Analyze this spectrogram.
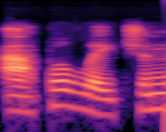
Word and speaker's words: Appalachia: Now, what we're talking about tonight is the Appalachian Mountains. Now, the Appalachian Mountains, which often is called and should be called the Appalachia. In other words, if you say it wrong, they will throw an Appalachia.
